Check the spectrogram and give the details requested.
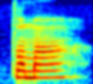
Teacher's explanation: the alif here is preceded by a fatha, and therefore this alif madda we would prolong for 2 seconds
